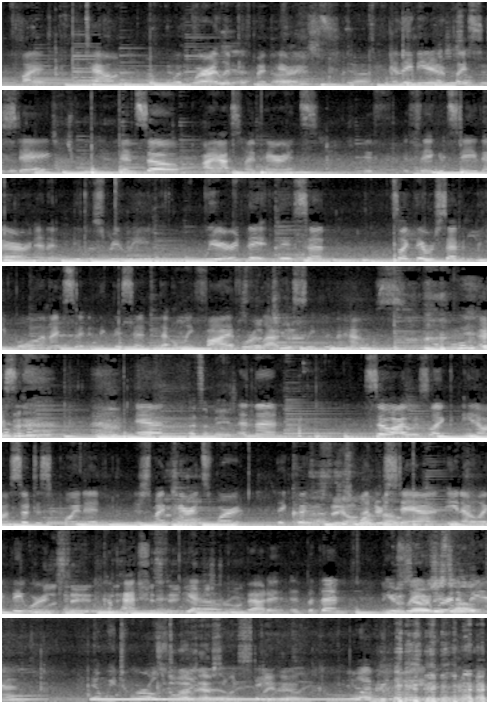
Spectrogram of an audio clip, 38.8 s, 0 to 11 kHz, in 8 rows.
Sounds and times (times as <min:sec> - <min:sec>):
Music: 0:00.0 - 0:38.8
Speech: 0:01.8 - 0:05.4, 0:13.7 - 0:19.6, 0:23.1 - 0:34.2, 0:34.8 - 0:38.5.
